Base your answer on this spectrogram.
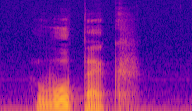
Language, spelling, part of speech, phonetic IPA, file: Polish, łupek, noun, [ˈwupɛk], Pl-łupek.ogg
